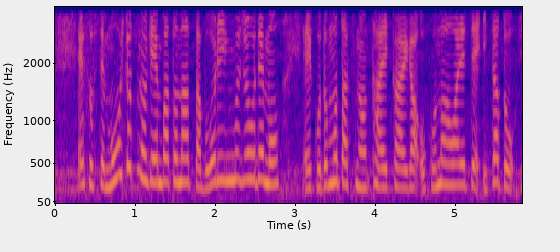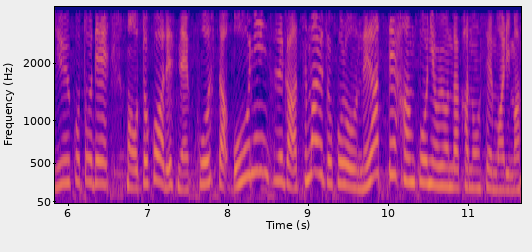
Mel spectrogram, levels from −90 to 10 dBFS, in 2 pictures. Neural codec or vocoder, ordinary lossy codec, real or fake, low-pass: codec, 16 kHz, 8 kbps, FreqCodec, larger model; none; fake; 3.6 kHz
